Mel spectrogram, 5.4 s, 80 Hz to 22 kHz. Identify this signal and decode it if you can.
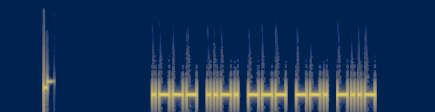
Morse code, heard as a keyed tone, about 27 wpm, 700 Hz. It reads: JFOGX
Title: Code Groups - 5 Letters - 28wpm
